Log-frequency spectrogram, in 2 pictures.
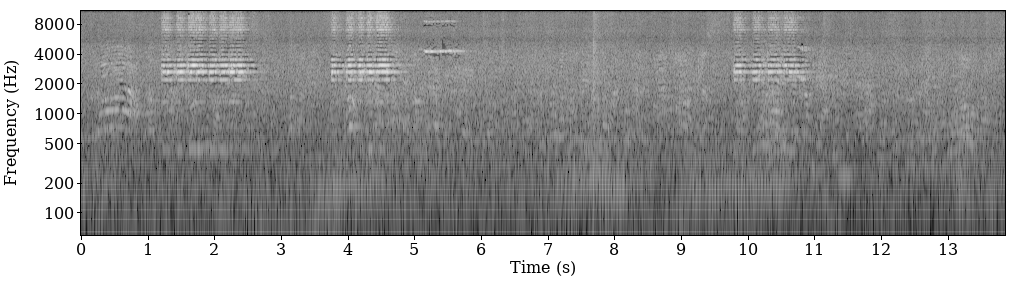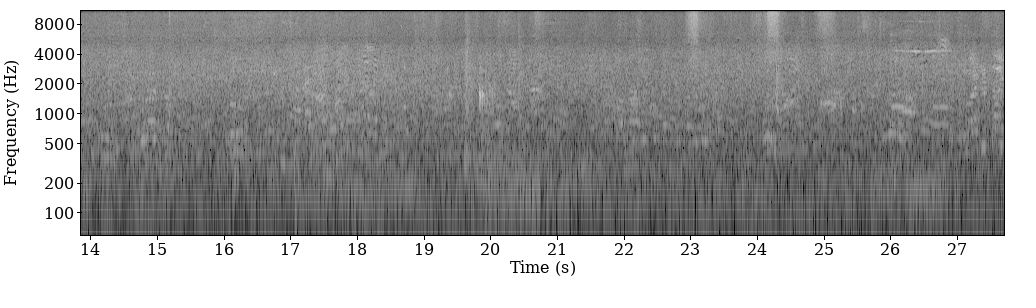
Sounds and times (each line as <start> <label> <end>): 0.0 crowd 27.7
0.0 jeepney 27.7
6.1 motorcycle 11.5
